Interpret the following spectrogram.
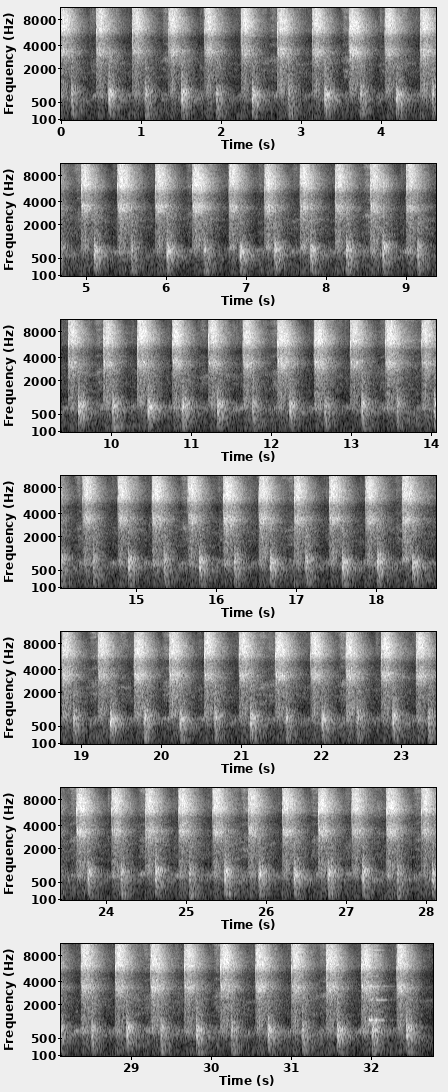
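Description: Jump rope skipping on a wooden floor: the rope slapping the floor and the feet landing, in a steady rhythm of about two strokes a second, during high-knee skipping.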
